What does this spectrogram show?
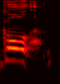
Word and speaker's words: Golem: so actually it's pronounced Golem which is different from Gollum the little creepy dude and Lord of the Rings um this creature is from Jewish mythology it's called a Golem um the Hebrew letters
